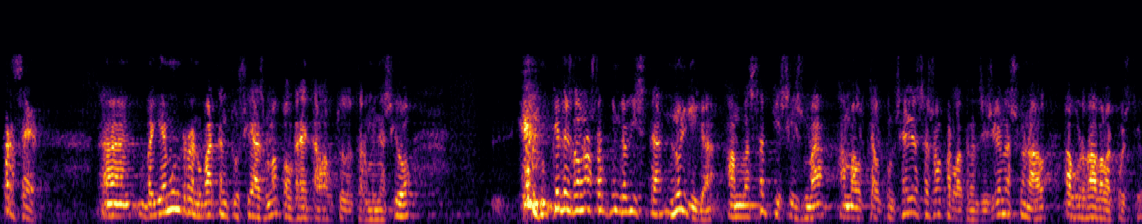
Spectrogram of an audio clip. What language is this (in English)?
Catalan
